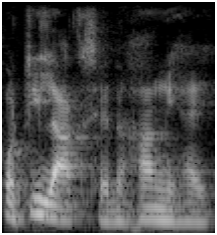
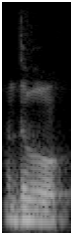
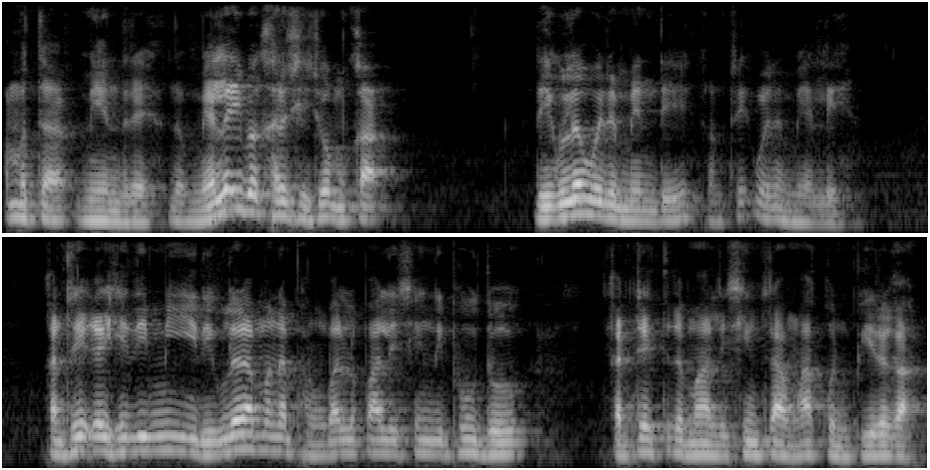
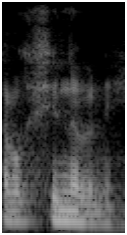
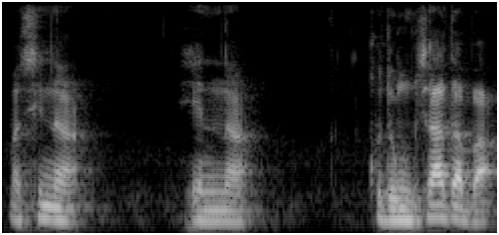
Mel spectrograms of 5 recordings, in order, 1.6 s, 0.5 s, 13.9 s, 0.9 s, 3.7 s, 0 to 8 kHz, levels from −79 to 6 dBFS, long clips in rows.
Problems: none marked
